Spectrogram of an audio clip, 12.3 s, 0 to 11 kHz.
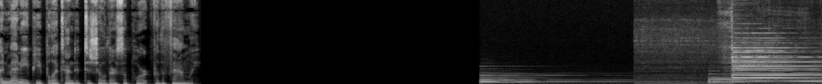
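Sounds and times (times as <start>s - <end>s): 
speech: 0.0s - 3.0s
church bells ringing during a funeral on a cold gray day: 9.5s - 12.3s.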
